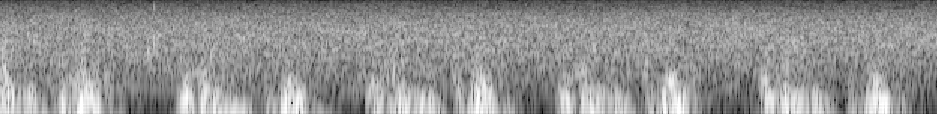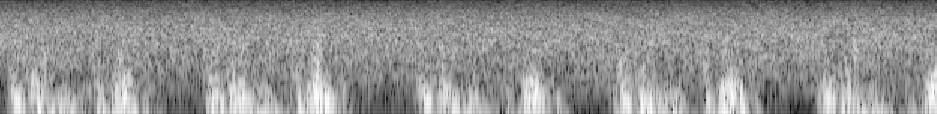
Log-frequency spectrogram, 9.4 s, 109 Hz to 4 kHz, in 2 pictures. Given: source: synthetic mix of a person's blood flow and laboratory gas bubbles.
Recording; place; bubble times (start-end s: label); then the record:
Doppler ultrasound of blood flow; precordium
0.02-0.10 s: bubbles
0.29-0.41 s: bubbles
0.46-0.53 s: bubbles
0.72-0.84 s: bubbles
From the record:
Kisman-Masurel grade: 221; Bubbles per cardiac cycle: several, 3 to 8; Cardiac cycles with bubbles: 10 to 50%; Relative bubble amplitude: barely perceptible (0.100 to 0.250); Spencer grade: 2 (many but less than half of the cardiac periods contain bubble signals, singularly or in groups); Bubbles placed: anywhere in the cardiac cycle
